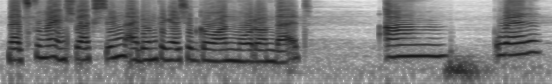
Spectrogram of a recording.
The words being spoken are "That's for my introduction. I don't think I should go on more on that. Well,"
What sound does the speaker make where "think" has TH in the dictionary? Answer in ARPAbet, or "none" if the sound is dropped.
TH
